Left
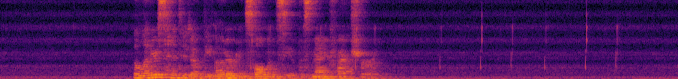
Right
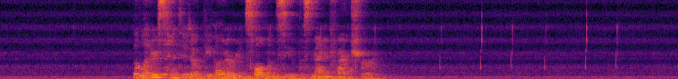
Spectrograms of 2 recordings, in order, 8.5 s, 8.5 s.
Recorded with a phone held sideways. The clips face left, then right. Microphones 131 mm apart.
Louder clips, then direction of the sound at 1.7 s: Right 1 dB; 70° right (ahead or behind).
